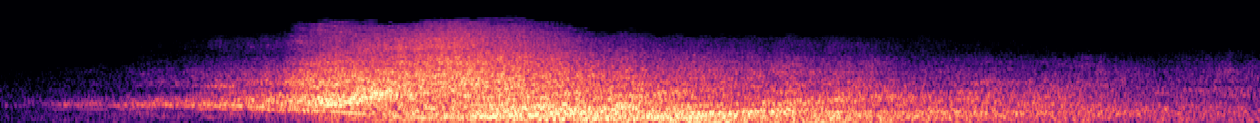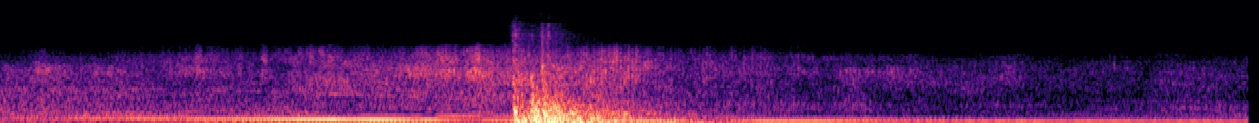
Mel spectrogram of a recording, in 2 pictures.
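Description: Intro sound effect for an animated channel logo: a whoosh swells to its loudest about two seconds in and fades away with falling pitch, like something flying past. About nine seconds in comes a sudden hit, followed by a low steady hum.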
